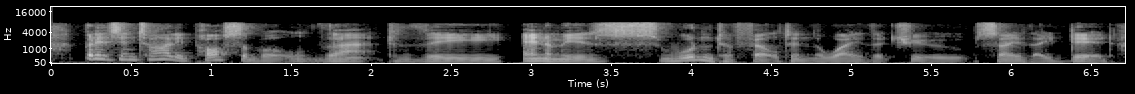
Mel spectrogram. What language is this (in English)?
English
